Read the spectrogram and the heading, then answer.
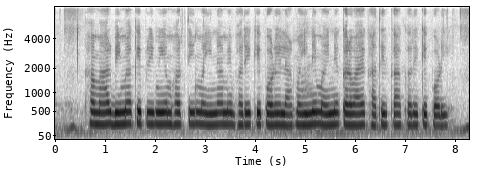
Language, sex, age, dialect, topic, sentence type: Bhojpuri, female, 25-30, Southern / Standard, banking, question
